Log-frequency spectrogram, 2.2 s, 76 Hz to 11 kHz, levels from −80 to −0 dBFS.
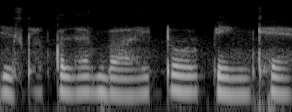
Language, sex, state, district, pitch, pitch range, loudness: Hindi, female, Uttar Pradesh, Budaun, 185 Hz, 175-185 Hz, -33 LUFS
